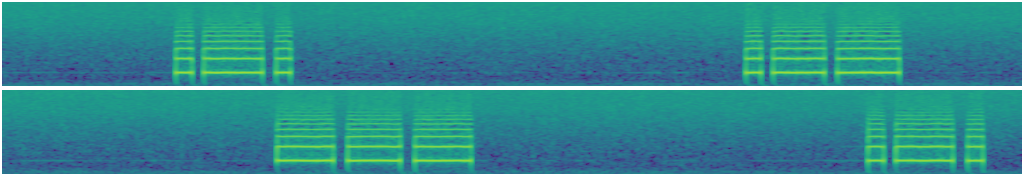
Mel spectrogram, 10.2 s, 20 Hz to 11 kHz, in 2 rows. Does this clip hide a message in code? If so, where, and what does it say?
Yes: Morse code from 0.9 to 10.0 s, heard as a keyed tone, about 18 wpm, spaced as for 4 wpm, 560 Hz. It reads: R WOR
